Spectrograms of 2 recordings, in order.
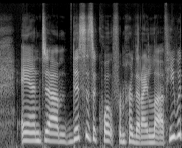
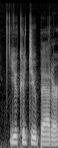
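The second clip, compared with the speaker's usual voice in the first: put-on deadpan delivery, much lower; 7 semitones lower than usual. Retelling what a mother told her daughter's boyfriend on first meeting, mock deadpan. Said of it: "totally deadpan said".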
